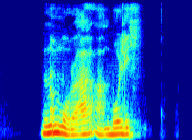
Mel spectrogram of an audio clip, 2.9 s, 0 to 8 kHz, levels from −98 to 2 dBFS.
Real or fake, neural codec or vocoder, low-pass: fake; codec, 16 kHz, 4 kbps, FunCodec, trained on LibriTTS, 50 frames a second; 7.2 kHz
